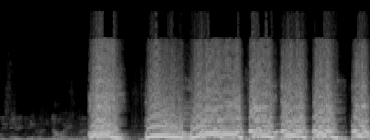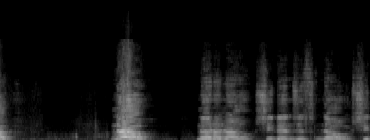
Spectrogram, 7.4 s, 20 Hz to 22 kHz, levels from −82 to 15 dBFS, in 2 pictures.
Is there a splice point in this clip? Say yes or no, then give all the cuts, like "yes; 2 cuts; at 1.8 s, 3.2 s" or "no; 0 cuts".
no; 0 cuts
